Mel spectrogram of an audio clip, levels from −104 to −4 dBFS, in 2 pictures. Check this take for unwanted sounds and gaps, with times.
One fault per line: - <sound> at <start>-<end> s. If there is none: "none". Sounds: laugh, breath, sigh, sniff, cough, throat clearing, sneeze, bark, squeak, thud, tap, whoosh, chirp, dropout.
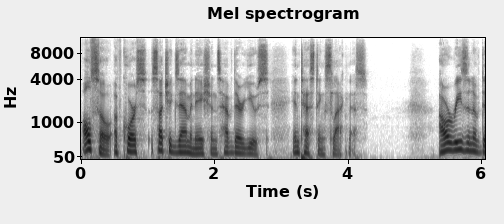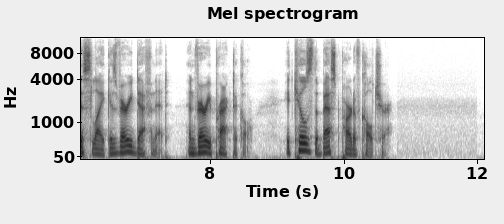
none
